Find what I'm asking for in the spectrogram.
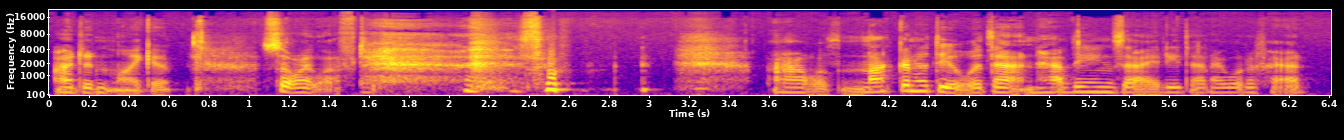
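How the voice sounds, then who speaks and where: A young woman, an ASMR creator, talking softly and rambling through a Q&A with many fillers and restarts. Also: on the low side, fairly even intonation, normal speed, vocal fry. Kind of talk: soft-spoken rambling Q&A.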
